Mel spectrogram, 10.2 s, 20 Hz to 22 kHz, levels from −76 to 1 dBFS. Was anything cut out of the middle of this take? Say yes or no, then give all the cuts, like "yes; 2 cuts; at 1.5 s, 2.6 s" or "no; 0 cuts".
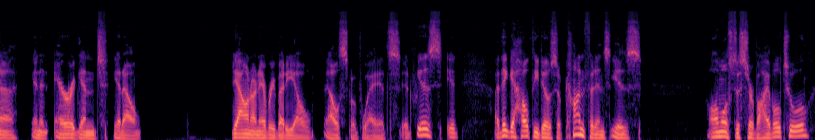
yes; 4 cuts; at 2.9 s, 4.3 s, 5.2 s, 7.6 s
